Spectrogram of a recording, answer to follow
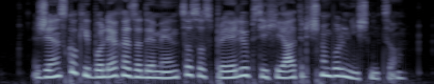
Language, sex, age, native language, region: Slovenian, female, 18-29, Slovenian, Coastal Karst region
